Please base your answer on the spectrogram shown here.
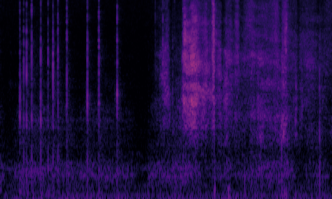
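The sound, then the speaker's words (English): Pages of an oracle-card guidebook are flipped through: soft, crisp paper rustles and flutters with a few sharper brushing strokes, quiet and alone. “So I'm just going to turn to the guidebook and find the description so that I can read it to you.”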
